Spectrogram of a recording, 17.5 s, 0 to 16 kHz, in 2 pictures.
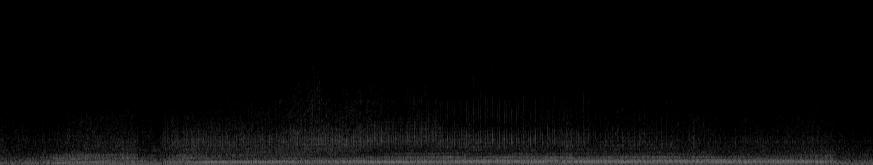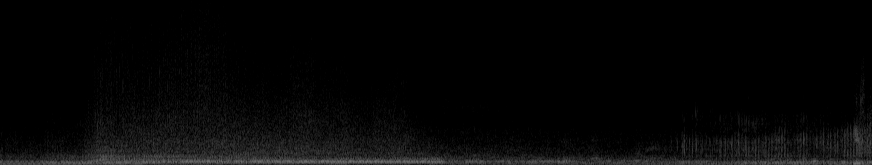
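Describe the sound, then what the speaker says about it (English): A 2005 Ford F250 pickup with a 448 stroker engine races up hills in a 4x4 truck event, its engine roaring and revving hard in repeated rising pulls, loud and close throughout. "He's driving a 2005 F250 with a 448 stroker under the hood, and he's taking no prisoners."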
